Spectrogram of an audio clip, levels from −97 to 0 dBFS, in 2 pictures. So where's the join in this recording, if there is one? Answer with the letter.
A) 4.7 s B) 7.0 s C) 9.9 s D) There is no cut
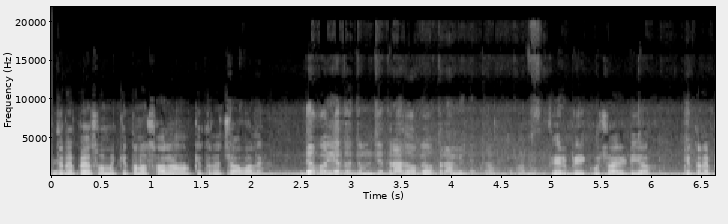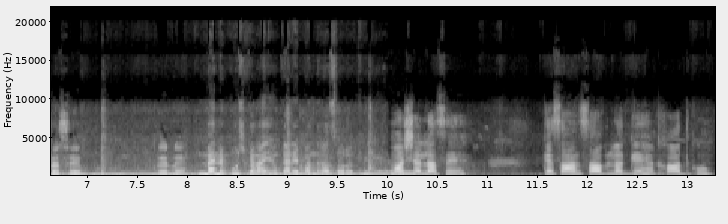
C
